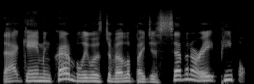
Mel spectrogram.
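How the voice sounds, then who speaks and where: A man's voice: a little high, expressive, rapid-fire, creaky, dry recording, studio quality. A man co-hosting a gaming podcast, moving between narration and casual, blunt, sweary chat. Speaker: podcast co-host.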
